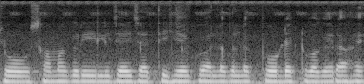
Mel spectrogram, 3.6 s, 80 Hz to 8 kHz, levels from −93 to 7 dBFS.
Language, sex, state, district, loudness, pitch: Hindi, male, Rajasthan, Bikaner, -15 LUFS, 145 Hz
